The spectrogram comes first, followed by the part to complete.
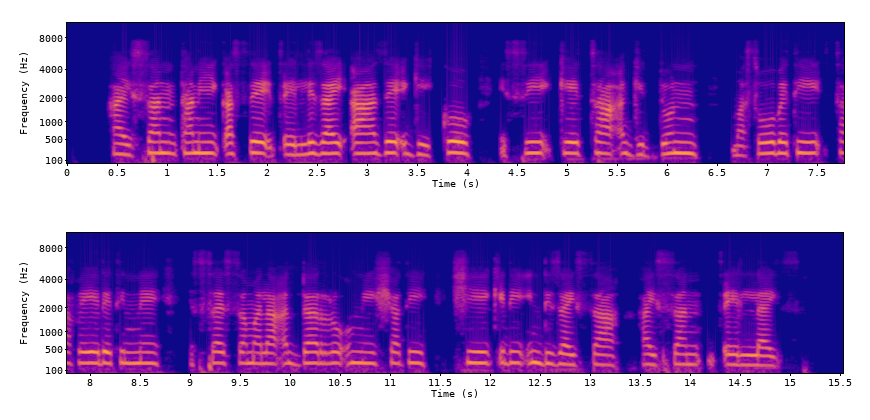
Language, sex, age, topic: Gamo, female, 18-24, government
